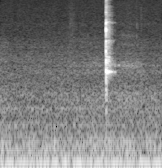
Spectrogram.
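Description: Quiet room tone with one brief light tick about one and a half seconds in.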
